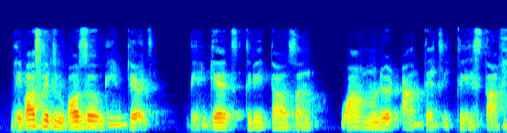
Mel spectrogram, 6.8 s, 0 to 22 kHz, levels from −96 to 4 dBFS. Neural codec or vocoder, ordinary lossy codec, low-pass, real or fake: autoencoder, 22.05 kHz, a latent of 192 numbers a frame, VITS, trained on one speaker; MP3, 48 kbps; 9.9 kHz; fake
